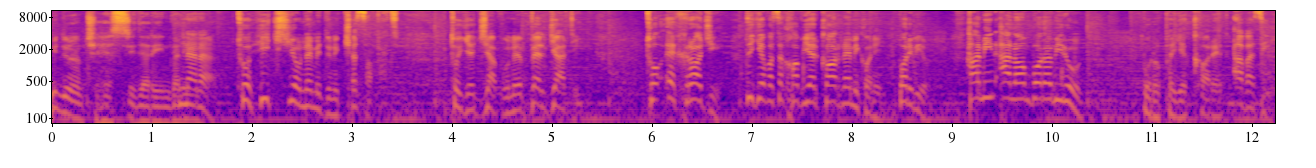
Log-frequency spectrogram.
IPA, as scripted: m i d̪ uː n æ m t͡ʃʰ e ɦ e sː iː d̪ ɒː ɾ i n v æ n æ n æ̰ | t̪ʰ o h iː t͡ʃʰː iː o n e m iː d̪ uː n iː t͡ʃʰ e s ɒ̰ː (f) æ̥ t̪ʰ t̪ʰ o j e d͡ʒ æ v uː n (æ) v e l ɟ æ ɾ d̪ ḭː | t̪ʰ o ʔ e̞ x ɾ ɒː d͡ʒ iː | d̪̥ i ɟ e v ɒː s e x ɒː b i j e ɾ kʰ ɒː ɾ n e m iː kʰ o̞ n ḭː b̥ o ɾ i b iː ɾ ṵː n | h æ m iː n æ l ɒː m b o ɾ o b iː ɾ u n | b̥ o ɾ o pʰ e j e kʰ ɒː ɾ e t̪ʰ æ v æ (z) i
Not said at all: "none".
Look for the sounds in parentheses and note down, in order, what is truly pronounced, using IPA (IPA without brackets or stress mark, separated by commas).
f, e, z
